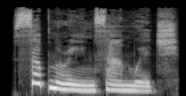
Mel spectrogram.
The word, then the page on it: submarine sandwich: British English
